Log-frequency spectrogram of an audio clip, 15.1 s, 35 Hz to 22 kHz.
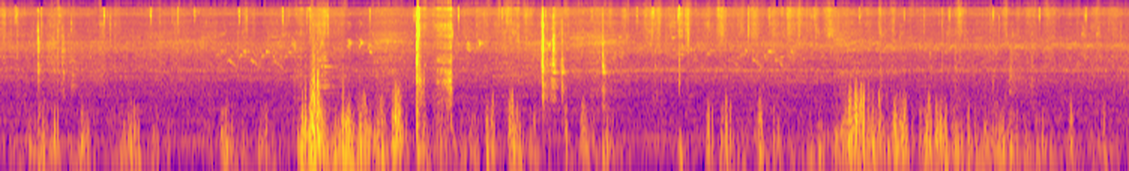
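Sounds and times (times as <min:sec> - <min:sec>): low thuds and bumps: 0:05.4 - 0:06.1.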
